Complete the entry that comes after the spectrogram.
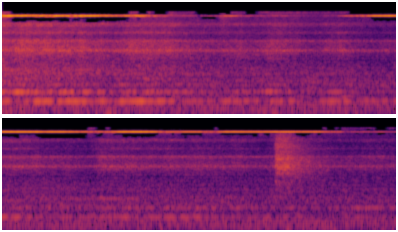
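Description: Amtrak passenger train receding after passing at speed, its rumble fading away with a steady ringing tone carried along.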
